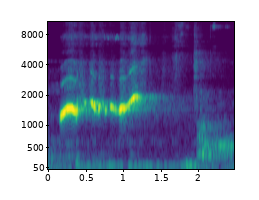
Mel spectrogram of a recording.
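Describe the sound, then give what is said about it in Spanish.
A person whistles a loud, wavering, slightly off-key tune, imitating how a soldier whistled, that slides upward for about a second and a half, then fades into quieter, muffled background sounds. “Caminó este soldado de 10.000 kilómetros silbando su desentonado silbido”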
